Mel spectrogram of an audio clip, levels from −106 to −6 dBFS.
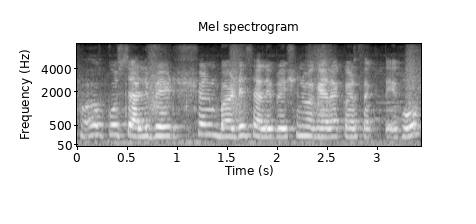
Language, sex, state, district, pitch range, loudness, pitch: Hindi, female, Haryana, Charkhi Dadri, 210-265 Hz, -19 LUFS, 230 Hz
